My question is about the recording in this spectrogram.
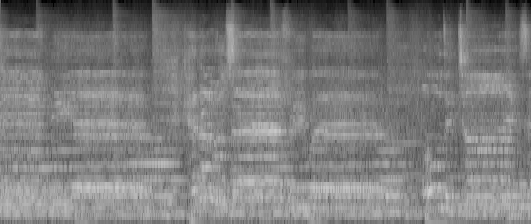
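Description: A school jazz ensemble with a small group of vocalists performs: sustained sung and horn chords over piano and upright bass, the bass note moving about every two seconds.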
